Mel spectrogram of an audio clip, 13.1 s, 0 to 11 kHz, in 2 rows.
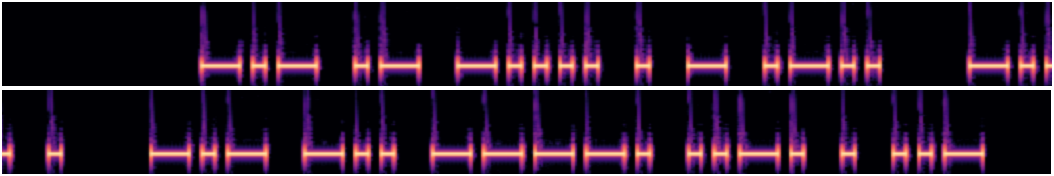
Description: Morse code, heard as a keyed tone, about 15 wpm, 700 Hz. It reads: KA6ETL DE KD9FEU
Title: USA Callsign DE Callsign - 6 Characters - 15wpm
